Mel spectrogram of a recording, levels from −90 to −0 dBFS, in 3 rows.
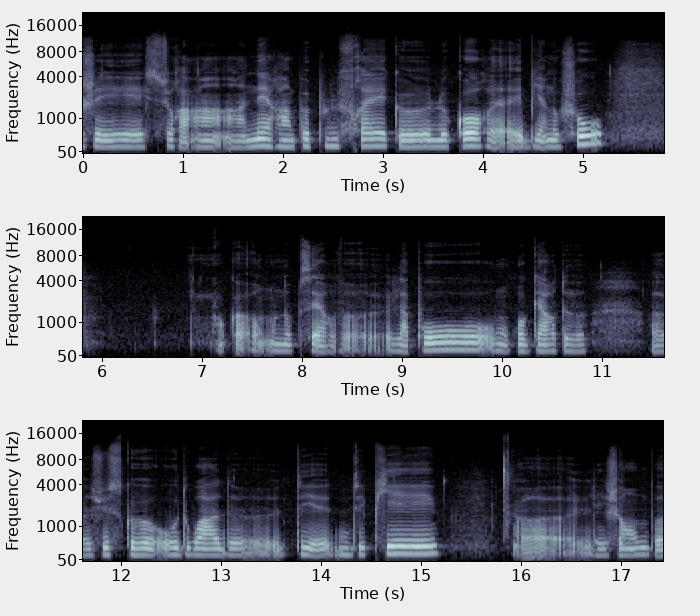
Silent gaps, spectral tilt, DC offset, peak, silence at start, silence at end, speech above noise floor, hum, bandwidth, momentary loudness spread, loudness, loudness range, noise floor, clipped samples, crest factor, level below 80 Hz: none; -6 dB/octave; under 0.1%; -8 dBFS; 0 s; 0 s; 38 dB; none; 12 kHz; 13 LU; -28 LUFS; 5 LU; -65 dBFS; under 0.1%; 20 dB; -76 dBFS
